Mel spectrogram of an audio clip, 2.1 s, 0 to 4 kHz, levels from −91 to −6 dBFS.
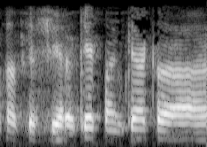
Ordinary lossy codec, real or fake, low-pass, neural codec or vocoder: AAC, 16 kbps; fake; 3.6 kHz; codec, 44.1 kHz, 3.4 kbps, Pupu-Codec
